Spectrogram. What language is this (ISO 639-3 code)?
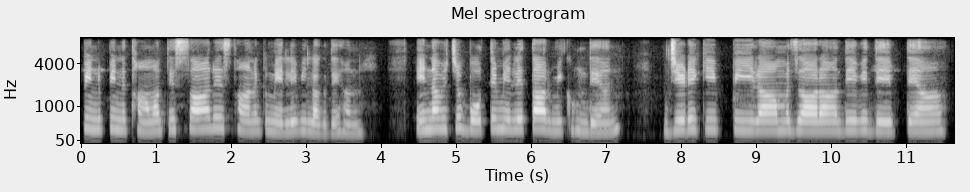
pan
